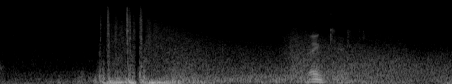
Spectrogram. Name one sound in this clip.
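Heavy ship guns fire in loud booming blasts.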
